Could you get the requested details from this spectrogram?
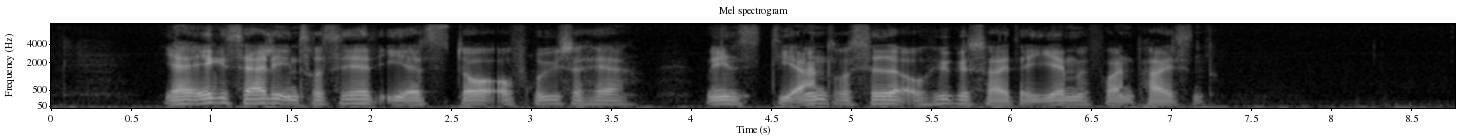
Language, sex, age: Danish, male, 39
